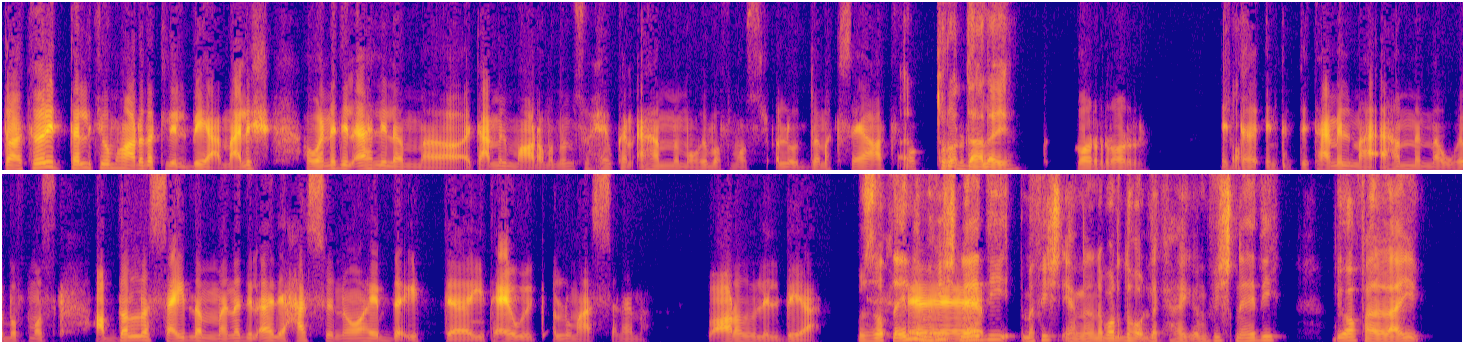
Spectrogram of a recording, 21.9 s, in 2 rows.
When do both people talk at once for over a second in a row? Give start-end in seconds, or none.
none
